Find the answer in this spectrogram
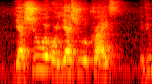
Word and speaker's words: Yeshua: the devil gave him that's not the way you're supposed to say his name yeshua or yeshua christ if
